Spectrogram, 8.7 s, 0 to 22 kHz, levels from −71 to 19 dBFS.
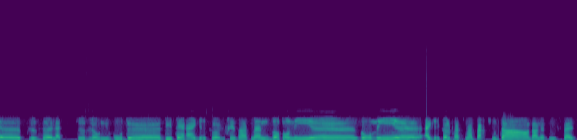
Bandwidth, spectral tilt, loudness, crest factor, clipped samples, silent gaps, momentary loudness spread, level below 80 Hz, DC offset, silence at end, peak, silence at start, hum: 4.9 kHz; -7 dB/octave; -22 LUFS; 20 dB; under 0.1%; none; 8 LU; -54 dBFS; under 0.1%; 0.05 s; -2 dBFS; 0 s; none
